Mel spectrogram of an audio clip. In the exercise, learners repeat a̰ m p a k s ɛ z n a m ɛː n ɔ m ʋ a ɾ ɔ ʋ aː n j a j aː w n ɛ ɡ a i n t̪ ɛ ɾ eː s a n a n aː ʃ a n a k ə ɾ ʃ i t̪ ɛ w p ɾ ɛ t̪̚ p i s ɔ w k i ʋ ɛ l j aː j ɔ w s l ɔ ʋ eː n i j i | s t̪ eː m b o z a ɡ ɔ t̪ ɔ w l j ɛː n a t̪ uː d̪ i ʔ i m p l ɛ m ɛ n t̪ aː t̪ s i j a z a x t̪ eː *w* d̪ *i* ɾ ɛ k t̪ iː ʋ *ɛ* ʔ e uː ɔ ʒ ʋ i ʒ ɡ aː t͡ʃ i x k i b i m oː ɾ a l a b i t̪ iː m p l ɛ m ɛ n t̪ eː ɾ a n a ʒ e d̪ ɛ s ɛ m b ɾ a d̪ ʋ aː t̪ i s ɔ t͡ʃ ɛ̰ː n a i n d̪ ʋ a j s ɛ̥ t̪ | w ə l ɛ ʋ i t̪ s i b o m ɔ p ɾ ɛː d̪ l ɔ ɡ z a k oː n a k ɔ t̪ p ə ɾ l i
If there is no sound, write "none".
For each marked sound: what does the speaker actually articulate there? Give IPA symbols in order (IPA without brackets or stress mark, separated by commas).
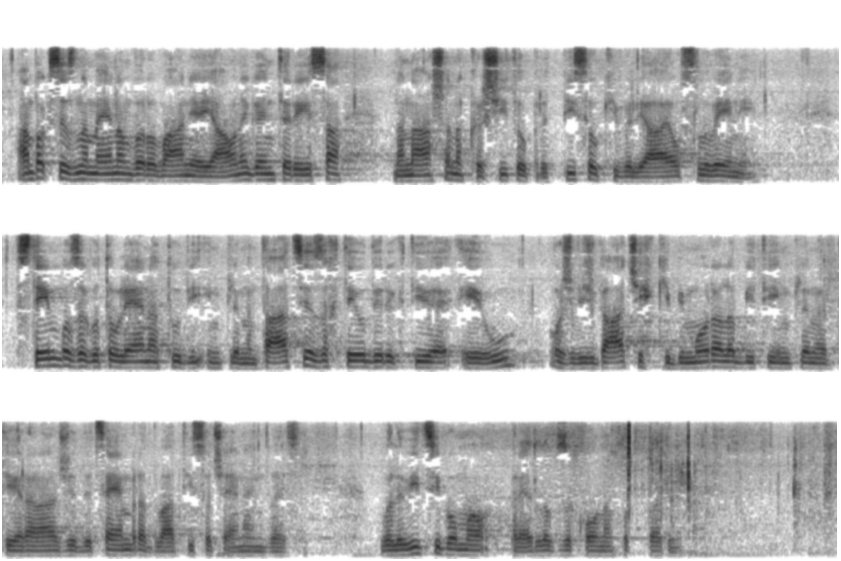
w, i, ɛ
